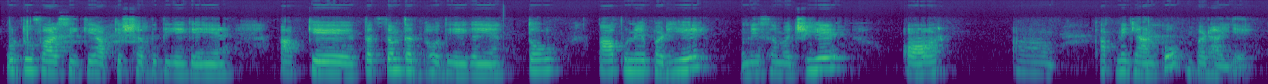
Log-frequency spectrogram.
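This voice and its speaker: Woman teacher, unhurried and deliberate, reads word lists for a class, muffled lo-fi sound. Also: medium pitch, fairly even intonation, darkish tone, slight background noise. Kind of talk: grammar lesson for students. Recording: dull lo-fi sound.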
